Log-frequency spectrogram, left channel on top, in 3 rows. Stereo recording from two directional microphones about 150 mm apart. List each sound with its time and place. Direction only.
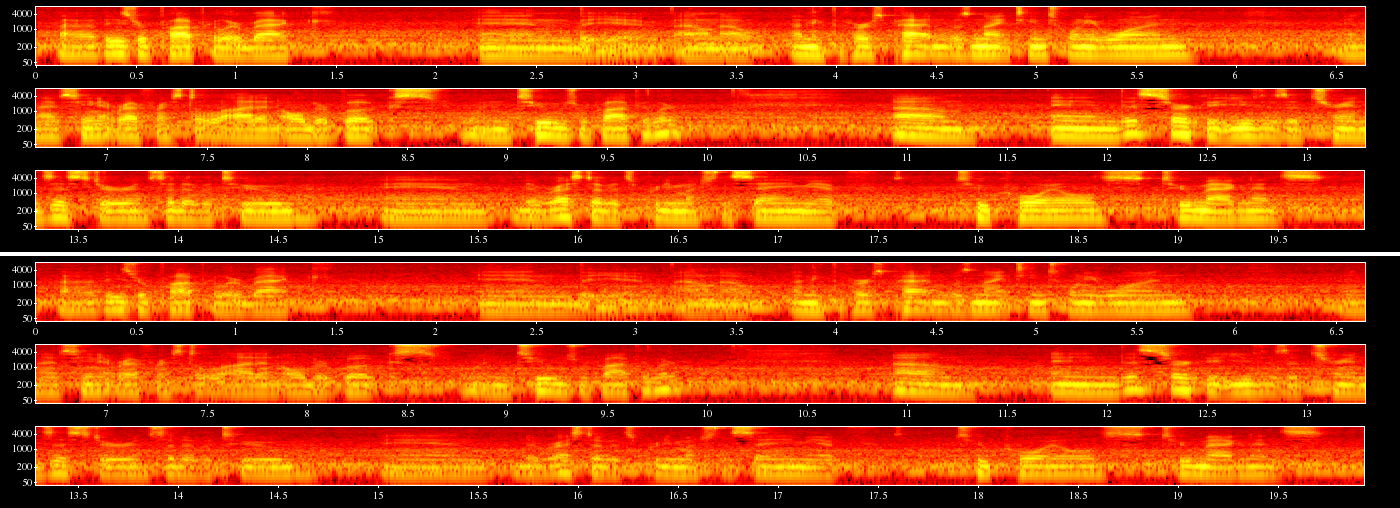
0.1 s speech: 25° left (ahead or behind)
2.2 s speech: 25° left (ahead or behind)
6.7 s speech: 25° left (ahead or behind)
10.9 s speech: 25° left (ahead or behind)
